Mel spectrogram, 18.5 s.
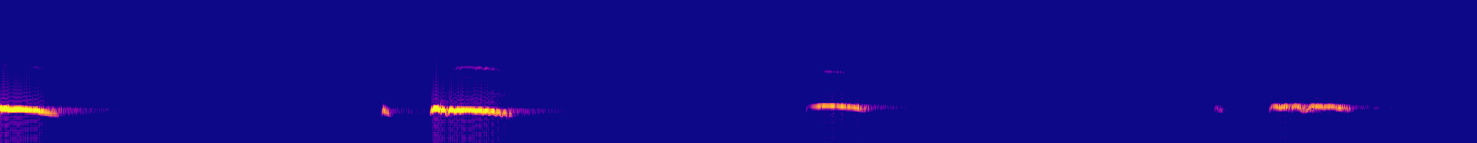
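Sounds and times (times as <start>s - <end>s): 
tawny owl calling: 0.0s - 1.3s, 4.8s - 7.1s, 10.1s - 11.4s, 15.2s - 17.5s.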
